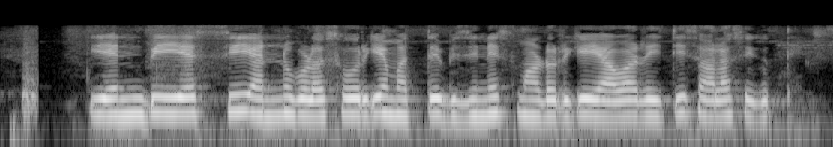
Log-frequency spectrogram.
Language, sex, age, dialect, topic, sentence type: Kannada, female, 18-24, Central, banking, question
